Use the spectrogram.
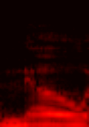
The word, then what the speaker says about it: Ngo: The last name is like NGO. It's like no."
